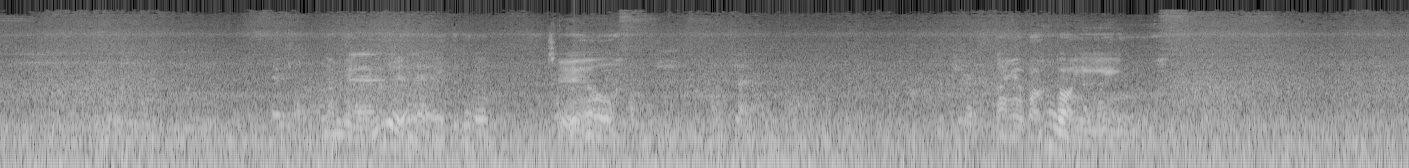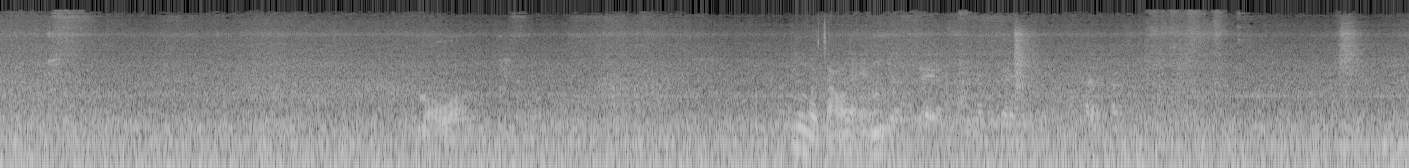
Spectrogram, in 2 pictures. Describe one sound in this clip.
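Harbour water laps gently against a seawall.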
